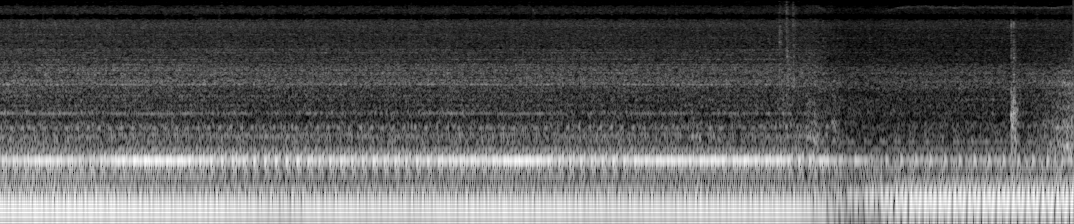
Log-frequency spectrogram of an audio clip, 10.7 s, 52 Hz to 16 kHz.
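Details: Grinding noise from a 2002 Toyota Tundra 2WD V8 at idle, only in park or first gear in drive: coarse, low grinding rumble under the steady hum, dipping briefly as the gear changes.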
